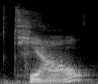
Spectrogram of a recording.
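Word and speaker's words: 调: is uh and then this character has a another pronunciation right uh let's go back it's tiao you can say TL now when you say tiao that means to adjust to regulate uh or to Tim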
